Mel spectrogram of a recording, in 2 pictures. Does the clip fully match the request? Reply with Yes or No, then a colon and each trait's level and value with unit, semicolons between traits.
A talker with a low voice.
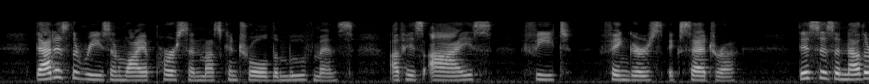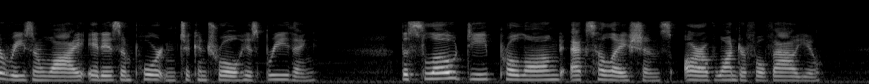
No: high, 205 Hz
